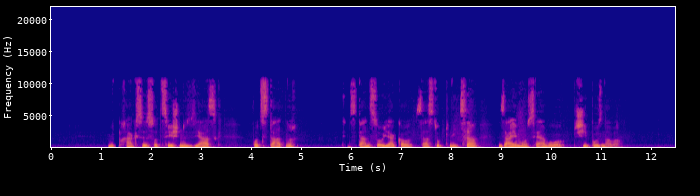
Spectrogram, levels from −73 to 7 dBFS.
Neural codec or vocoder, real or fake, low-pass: vocoder, 48 kHz, 128 mel bands, Vocos; fake; 10.8 kHz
